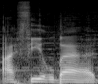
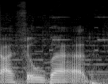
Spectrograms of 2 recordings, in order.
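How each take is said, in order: First: Feel has a long 'eel' vowel. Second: Feel has a short 'ill' vowel. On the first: "instead of saying" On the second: "You don't say eel, you say ill"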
